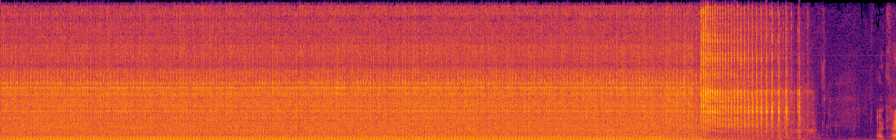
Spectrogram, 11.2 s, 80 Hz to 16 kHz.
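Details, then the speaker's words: Lawnmower with RV 150 engine and Briggs airbox, reassembled and fuelled: even, steady single-cylinder beat with no misses for about eight seconds, then winds down and stops; runs healthy, working as it should. "okay so long one number five is now up and running and working exactly how it should be"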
